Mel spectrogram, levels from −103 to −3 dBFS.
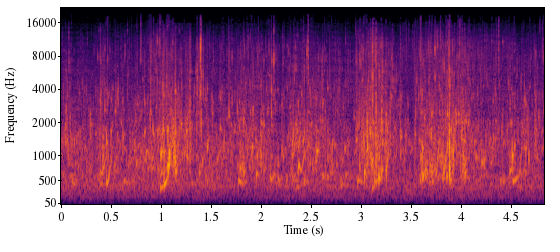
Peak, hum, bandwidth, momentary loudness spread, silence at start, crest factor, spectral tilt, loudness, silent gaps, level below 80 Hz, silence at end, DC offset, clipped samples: -6 dBFS; none; 19.5 kHz; 9 LU; 0 s; 28 dB; 0 dB/octave; -34 LUFS; none; -86 dBFS; 0 s; under 0.1%; under 0.1%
